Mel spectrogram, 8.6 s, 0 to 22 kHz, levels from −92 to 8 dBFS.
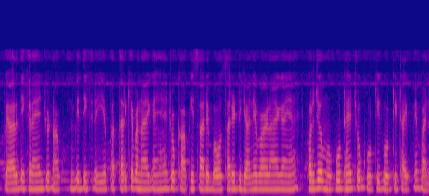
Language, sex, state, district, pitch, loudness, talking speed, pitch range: Hindi, male, Bihar, Araria, 155 Hz, -31 LUFS, 235 wpm, 150-160 Hz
